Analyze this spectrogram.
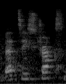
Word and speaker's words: Betsy Struxness: say your name darling you said it correctly Betsy strus see ladies and gentlemen that's what her name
